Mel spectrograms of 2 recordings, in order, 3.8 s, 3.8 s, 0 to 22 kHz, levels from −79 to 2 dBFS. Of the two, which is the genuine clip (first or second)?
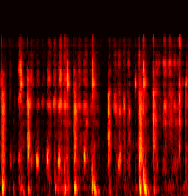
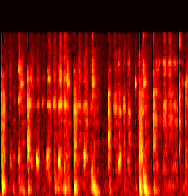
second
